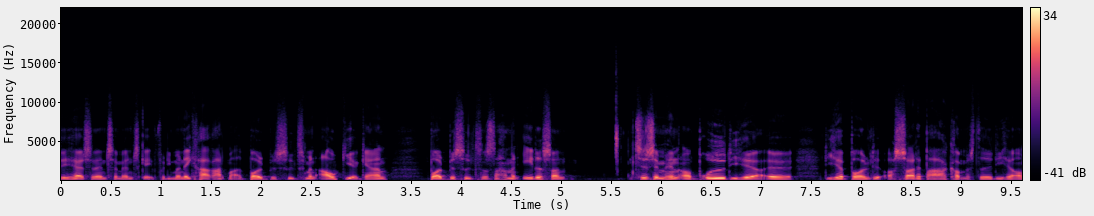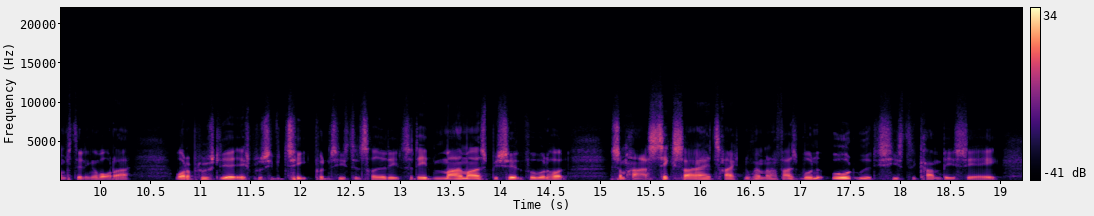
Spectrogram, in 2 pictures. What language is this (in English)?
Danish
